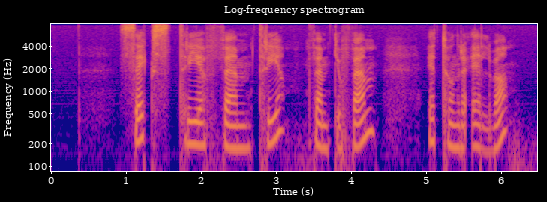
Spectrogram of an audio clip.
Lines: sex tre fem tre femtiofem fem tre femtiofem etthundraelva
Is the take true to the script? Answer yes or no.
no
